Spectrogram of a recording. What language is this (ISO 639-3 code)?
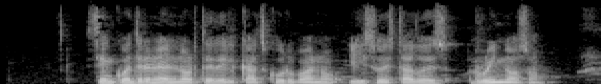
spa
